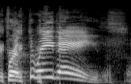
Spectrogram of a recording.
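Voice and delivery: high, slow, drawn-out mock yell; hammed-up high complaint; mock outrage. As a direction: stretch it out in exaggerated exasperation. Mock outrage at practicing a line.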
